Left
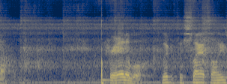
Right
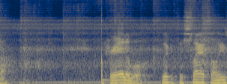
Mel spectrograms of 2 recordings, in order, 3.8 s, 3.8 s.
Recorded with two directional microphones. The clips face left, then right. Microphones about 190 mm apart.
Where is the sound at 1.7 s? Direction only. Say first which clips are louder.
Right 2 dB; 20° left (ahead or behind).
